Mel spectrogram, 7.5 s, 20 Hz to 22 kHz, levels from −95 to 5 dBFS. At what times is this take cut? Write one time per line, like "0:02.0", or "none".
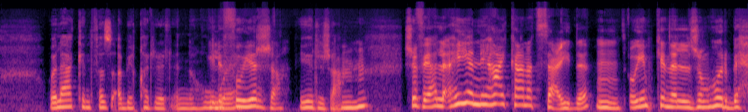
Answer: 0:04.0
